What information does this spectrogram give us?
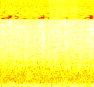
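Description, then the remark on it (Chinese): Soft, steady rain falls in an even hiss, quiet and continuous without pause, with no voices over it. “没有坠落的声音，它就这么消失了，只留下周围淡淡的落雨声。”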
